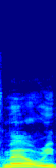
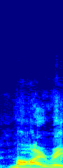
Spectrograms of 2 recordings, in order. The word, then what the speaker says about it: Myrie: I was just thinking, Bridget Jones doesn't rhyme with Myrie! Of course, it's diary!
